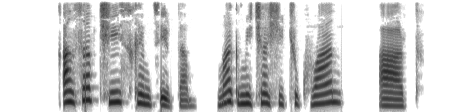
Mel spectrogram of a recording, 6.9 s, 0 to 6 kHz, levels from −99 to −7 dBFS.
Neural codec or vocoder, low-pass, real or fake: none; 5.4 kHz; real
